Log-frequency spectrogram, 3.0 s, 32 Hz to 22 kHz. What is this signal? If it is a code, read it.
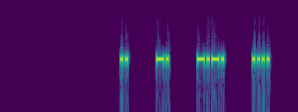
Morse code, heard as a keyed tone, about 54 wpm, spaced as for 24 wpm, 690 Hz. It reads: INCH
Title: 4x Character Spacing - Top 500 Words - 50wpm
